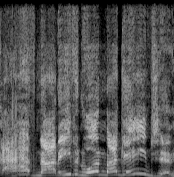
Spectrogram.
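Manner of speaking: high, slow, declaimed mock Southern; exaggerated Southern accent. Mocking the coach's speech, hammed-up Southern accent. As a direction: parody a pompous Southern orator, pitched high. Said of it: "He sounded like, uh, Foghorn Leghorn".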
